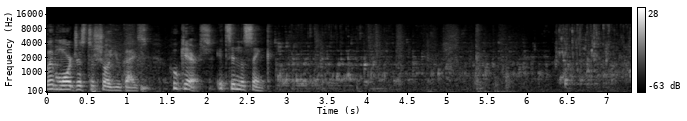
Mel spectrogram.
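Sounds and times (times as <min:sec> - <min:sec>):
speech: 0:00.0 - 0:03.2
water pouring from a can into a pot: 0:02.8 - 0:07.2.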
